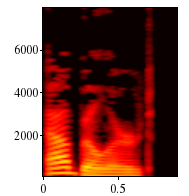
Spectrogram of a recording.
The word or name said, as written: abelard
